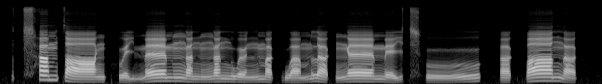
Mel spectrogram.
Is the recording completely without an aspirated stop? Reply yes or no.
no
